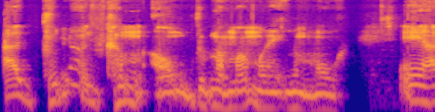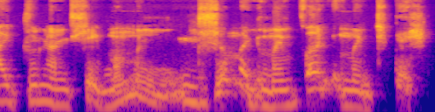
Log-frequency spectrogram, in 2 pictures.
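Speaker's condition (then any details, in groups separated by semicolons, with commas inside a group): Cerebral palsy with speech impediment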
